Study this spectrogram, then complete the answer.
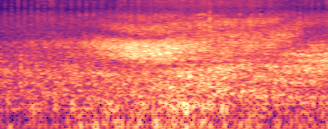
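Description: A van drives past close by with a rising whoosh.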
